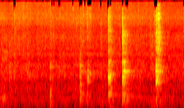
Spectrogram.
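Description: Onions sautéing in a pan for tomato kuzhambu, a low sizzle broken by several sharp scrapes and stirs of a spoon that grow louder toward the end.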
